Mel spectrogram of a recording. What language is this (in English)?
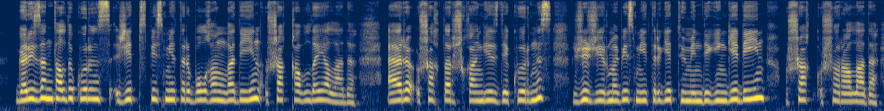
Kazakh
